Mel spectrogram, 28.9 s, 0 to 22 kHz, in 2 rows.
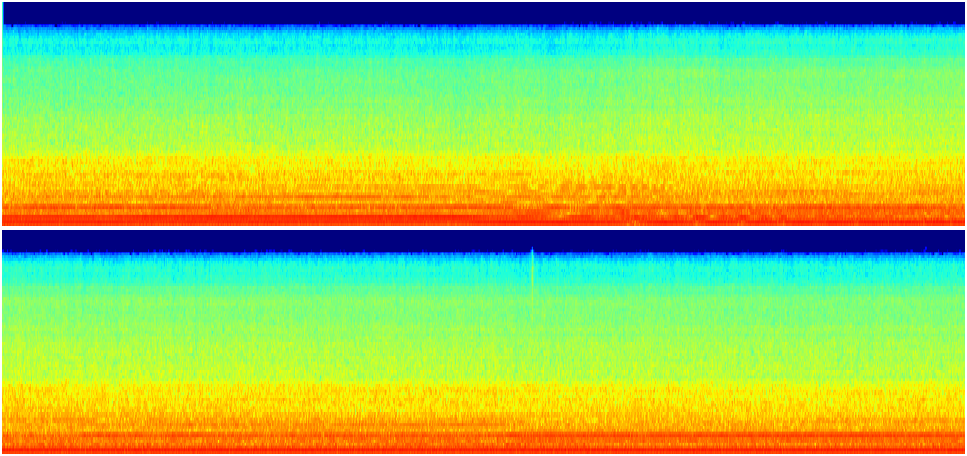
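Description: Carbon Cub FX-3's four-cylinder piston engine and propeller running at steady power, a loud even drone that holds one pitch.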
